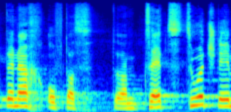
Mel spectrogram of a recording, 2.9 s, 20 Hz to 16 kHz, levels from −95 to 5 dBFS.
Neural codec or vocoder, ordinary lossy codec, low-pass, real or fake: autoencoder, 48 kHz, 128 numbers a frame, DAC-VAE, trained on Japanese speech; MP3, 64 kbps; 14.4 kHz; fake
